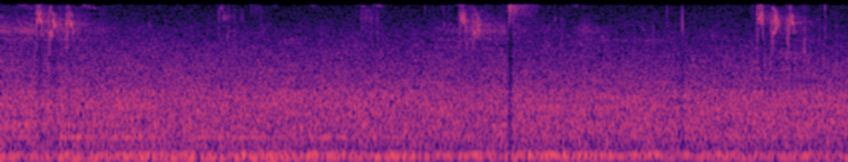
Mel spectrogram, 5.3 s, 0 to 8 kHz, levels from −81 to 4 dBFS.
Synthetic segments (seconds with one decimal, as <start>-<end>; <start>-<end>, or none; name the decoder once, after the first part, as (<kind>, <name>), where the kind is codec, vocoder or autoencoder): 2.8-4.0 (vocoder, Vocos)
